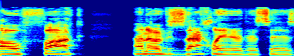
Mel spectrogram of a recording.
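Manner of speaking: guarded, defensive, said quietly to himself. Retelling a scene where Hank starts to get defensive: imitating Hank getting defensive. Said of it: "he starts to get defensive".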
